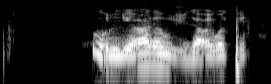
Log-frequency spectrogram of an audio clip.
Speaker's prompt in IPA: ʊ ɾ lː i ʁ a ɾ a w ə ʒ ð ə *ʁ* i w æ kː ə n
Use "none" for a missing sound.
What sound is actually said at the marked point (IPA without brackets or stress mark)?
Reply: ʁ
